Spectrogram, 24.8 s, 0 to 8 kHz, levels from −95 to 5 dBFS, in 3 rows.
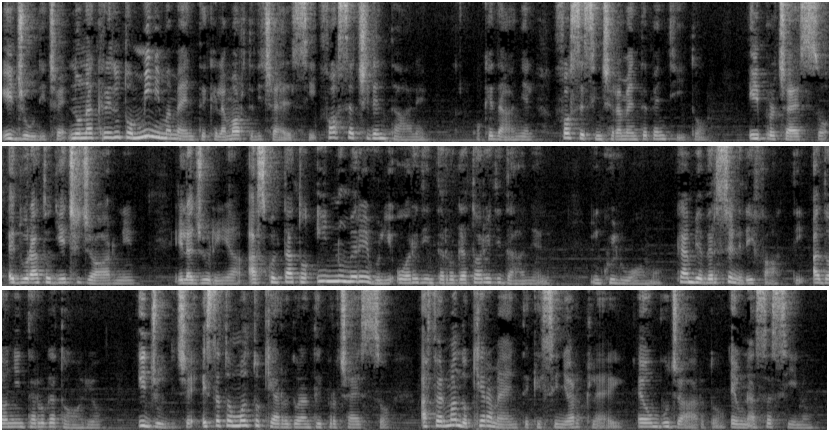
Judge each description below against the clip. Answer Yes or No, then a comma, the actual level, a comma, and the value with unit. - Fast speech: No, average, 160 wpm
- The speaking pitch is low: No, high, 200 Hz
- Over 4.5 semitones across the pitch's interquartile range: Yes, average, 5.0 semitones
